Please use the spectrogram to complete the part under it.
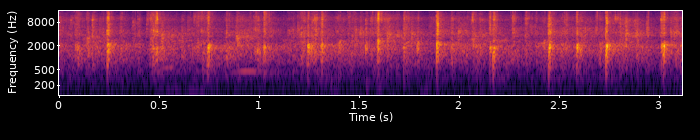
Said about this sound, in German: Applaudiert auch euch mal dem Publikum, das ist auch mal schön, es war ein gutes Publikum.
